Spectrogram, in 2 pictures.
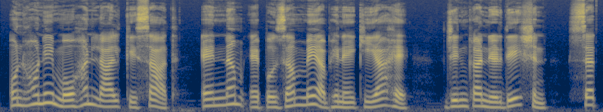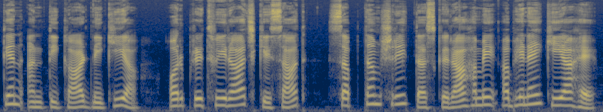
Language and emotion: Hindi, neutral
